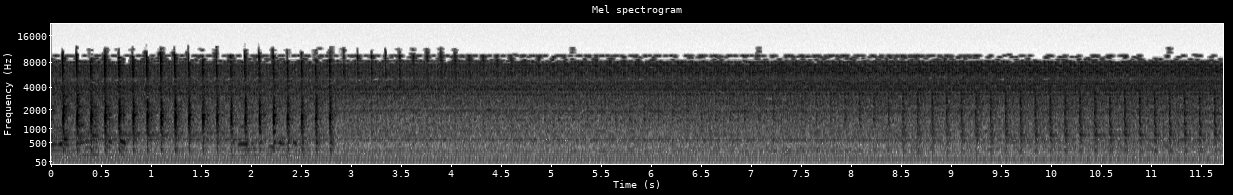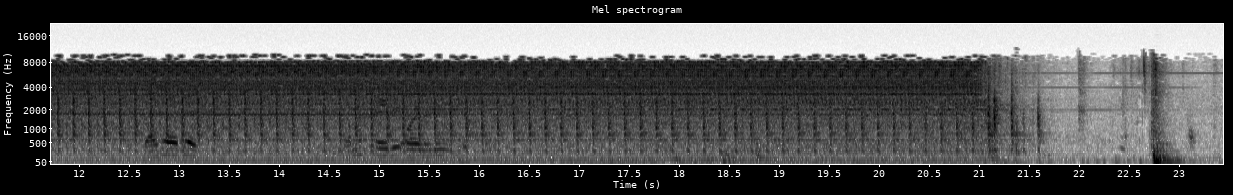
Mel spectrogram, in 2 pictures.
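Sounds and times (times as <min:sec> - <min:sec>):
W205 C180 engine knocking: 0:00.0 - 0:21.6.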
